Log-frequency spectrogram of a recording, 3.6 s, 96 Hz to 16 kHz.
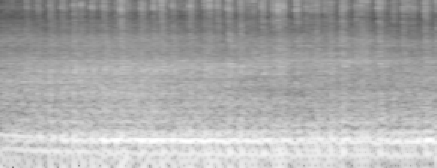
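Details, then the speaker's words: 1996 Polaris XCR 440 Special converted to EFI, XCR pipe; after the fuel pump primes, it fires right up on a small pull with a crisp, even two-stroke buzz and a clean ringing exhaust, and the throttle is very snappy: normal running. "Oh. fires right up. Throttle is super duper snappy. This XCR pipe on a 500 twin sounds beautiful."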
